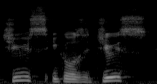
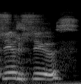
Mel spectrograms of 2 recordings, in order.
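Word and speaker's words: Juice=Juice: um current Miyamoto of juice equals juice announce that juice juice oh just juice juice yeah it's just juice juice you don't pronounce the equal I'm sorry I'm just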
